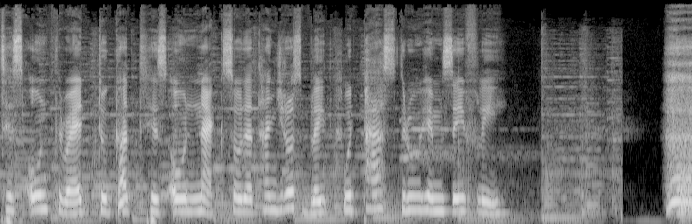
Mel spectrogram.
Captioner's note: sigh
